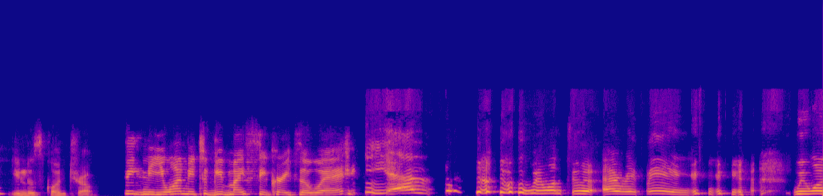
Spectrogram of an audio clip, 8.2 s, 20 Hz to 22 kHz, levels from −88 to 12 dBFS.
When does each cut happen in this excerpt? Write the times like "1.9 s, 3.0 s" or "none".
1.1 s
